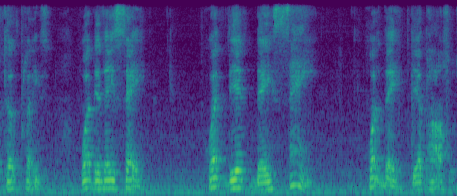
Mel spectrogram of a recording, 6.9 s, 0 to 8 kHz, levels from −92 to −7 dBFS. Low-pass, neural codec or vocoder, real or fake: 7.2 kHz; none; real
